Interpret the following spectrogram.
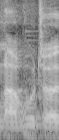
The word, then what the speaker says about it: Naruto: with this naruto naruto i watched it in german over a decade ago and it was called naruto there so that's what i'm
